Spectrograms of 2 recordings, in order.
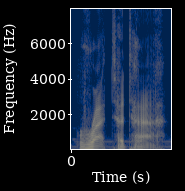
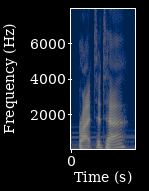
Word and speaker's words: Rattata: But I found out where everyone got the wrong pronunciation for Rattata. I found it out. I was watching the anime, and at the very end of the episode, I was listening to the Poke Rap, and the guy said Rattata Pidgey. Rattata Pidgey. Yeah, that's where everyone got it. It's because it rhymes. Everyone got the wrong pronunciation for Rattata because it rhymes. Well, it rhymes in the Poke Rap.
